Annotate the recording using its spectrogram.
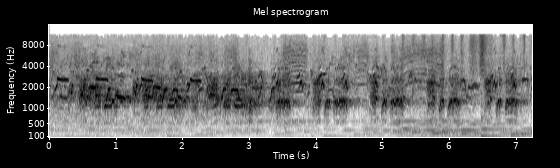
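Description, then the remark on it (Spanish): Harsh, repeated bird calls with a honking, fowl-like quality sound almost continuously over a steady low droning background, fairly loud and busy throughout, with no talking; presented as the call of Puampuan, a mythical witch bird of the forest, heard from afar. “Pocos son los que en verdad han visto con sus propios ojos a Puampuan, el pájaro brujo, pero en ocasiones se escucha a lo lejos su canto inconfundible.”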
